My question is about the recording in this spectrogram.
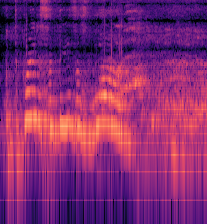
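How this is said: It is said in a high, childlike voice. "It's like that little neighborhood kid... whose voice is never going to change"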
